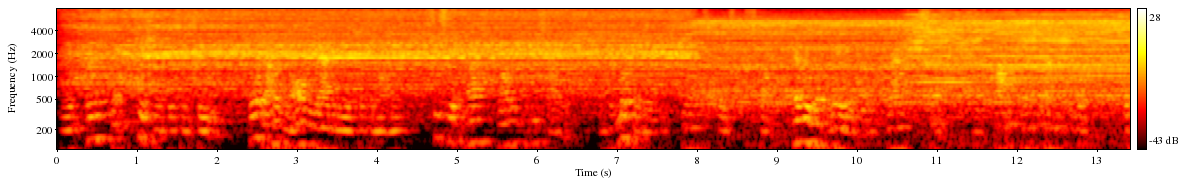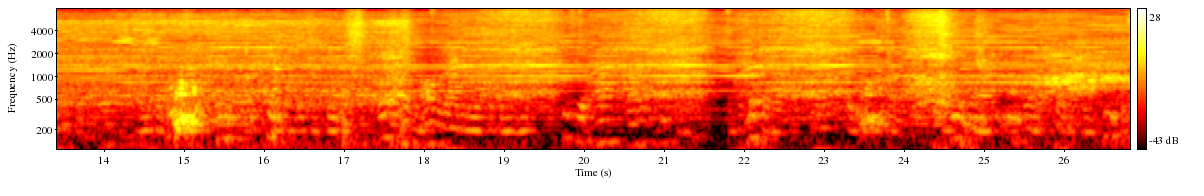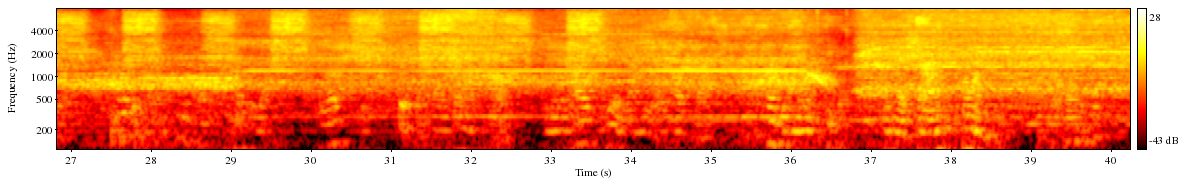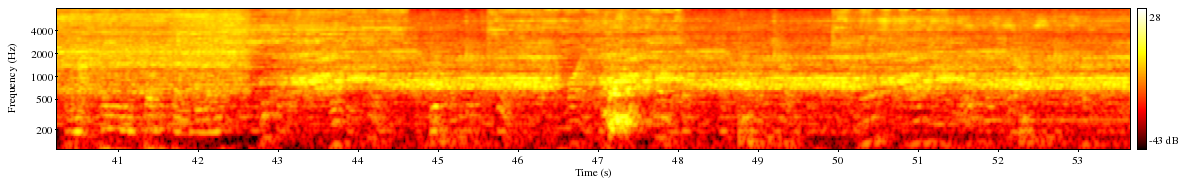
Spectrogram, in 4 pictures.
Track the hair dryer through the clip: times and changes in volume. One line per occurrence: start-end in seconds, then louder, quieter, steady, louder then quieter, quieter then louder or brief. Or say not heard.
0.0-53.6 louder.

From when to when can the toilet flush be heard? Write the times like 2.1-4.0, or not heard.
14.8-16.2, 23.3-25.5, 47.0-47.8.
